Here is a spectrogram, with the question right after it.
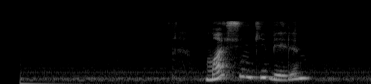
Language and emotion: Russian, positive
